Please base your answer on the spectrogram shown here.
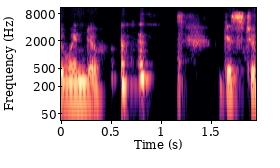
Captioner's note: chuckles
